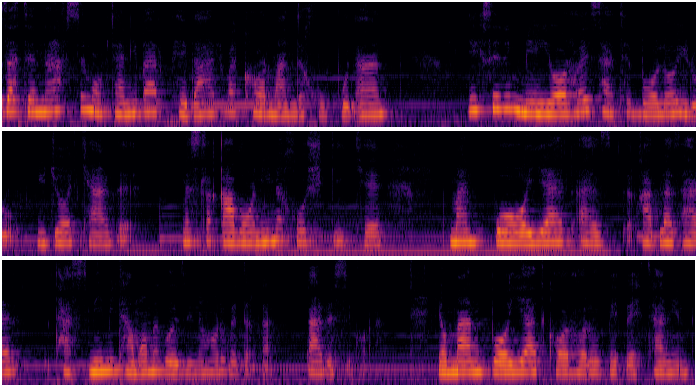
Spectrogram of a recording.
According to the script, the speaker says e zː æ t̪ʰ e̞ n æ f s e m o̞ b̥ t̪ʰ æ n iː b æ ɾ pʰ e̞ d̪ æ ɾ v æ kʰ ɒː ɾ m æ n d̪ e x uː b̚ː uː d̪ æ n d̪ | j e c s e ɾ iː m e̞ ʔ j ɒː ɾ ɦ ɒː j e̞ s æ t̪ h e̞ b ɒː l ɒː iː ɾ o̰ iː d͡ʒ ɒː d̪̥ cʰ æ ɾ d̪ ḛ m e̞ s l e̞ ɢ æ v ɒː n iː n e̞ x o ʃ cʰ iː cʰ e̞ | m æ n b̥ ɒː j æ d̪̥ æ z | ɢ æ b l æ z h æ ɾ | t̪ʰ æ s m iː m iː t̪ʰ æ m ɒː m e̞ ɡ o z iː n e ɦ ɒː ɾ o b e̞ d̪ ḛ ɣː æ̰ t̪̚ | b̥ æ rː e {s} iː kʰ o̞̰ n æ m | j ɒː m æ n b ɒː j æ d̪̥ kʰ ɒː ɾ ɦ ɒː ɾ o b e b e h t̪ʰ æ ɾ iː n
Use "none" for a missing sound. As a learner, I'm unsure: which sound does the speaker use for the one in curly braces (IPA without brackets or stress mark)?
s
